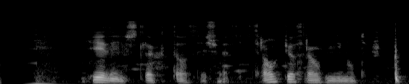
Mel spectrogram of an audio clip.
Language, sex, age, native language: Icelandic, male, 15, Icelandic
